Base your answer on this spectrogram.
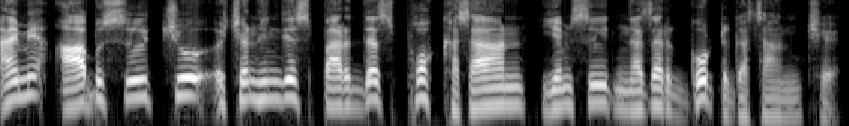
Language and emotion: Kashmiri, neutral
